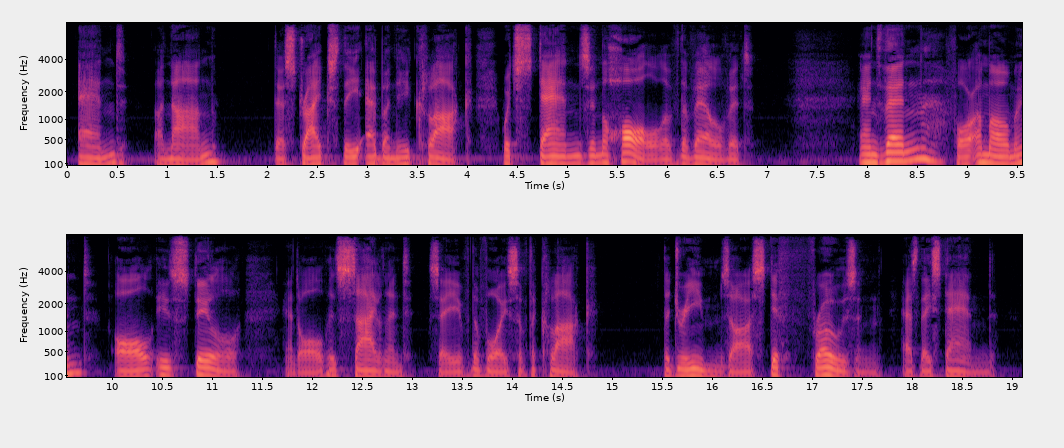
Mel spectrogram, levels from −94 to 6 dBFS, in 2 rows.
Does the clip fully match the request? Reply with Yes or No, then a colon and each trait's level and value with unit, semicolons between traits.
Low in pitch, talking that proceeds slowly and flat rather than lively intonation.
No: very low, 95 Hz; slow, 130 wpm; average, 4.5 semitones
